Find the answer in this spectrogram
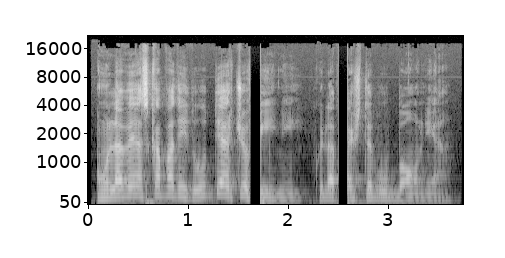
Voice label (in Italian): "scapato", crespinese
